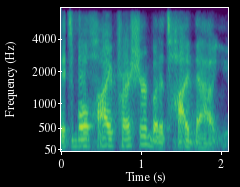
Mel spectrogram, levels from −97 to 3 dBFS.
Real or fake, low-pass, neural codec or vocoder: fake; 7.2 kHz; codec, 16 kHz, 2 kbps, FreqCodec, smaller model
